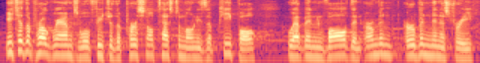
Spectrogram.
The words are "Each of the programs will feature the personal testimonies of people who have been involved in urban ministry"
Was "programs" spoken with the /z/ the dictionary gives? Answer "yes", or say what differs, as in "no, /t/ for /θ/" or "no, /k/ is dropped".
yes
